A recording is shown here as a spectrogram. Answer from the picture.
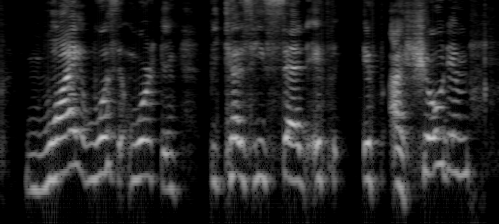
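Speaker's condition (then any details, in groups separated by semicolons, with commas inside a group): Cerebral palsy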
